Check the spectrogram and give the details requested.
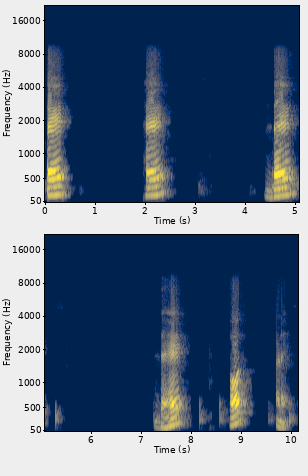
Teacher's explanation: जीभ का अग्र भाग यानी आगे का भाग मूर्धा यानी मसूड़ों को स्पर्श करता है, इनके उच्चारण में जीव का अग्र भाग मूर्धा को स्पर्श करता है। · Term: ट वर्ग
